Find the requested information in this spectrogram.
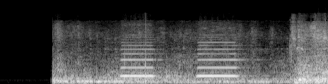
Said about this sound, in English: Who's honking? Him? Get out of the way. Jesus dude, Christ. How does he not notice that after one car? He's honking.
